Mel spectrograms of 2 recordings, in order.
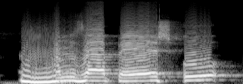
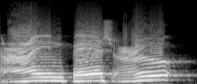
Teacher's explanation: حمزہ جو منہ سے ادا کریں گے عین گلے کے بیچ سے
